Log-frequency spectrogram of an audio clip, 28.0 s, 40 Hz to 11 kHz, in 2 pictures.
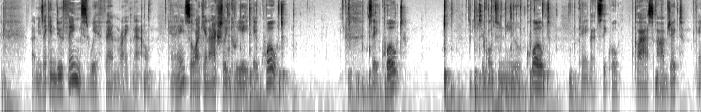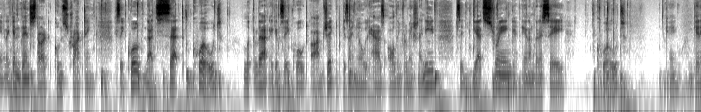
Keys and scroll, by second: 5.7 Return, 10.9 Return, 16.1 Return.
